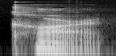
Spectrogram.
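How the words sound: It is said with a curled r sound. "theo giọng Mỹ thì các bạn nói call, xong rồi cong lưỡi lên, xong rồi d"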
